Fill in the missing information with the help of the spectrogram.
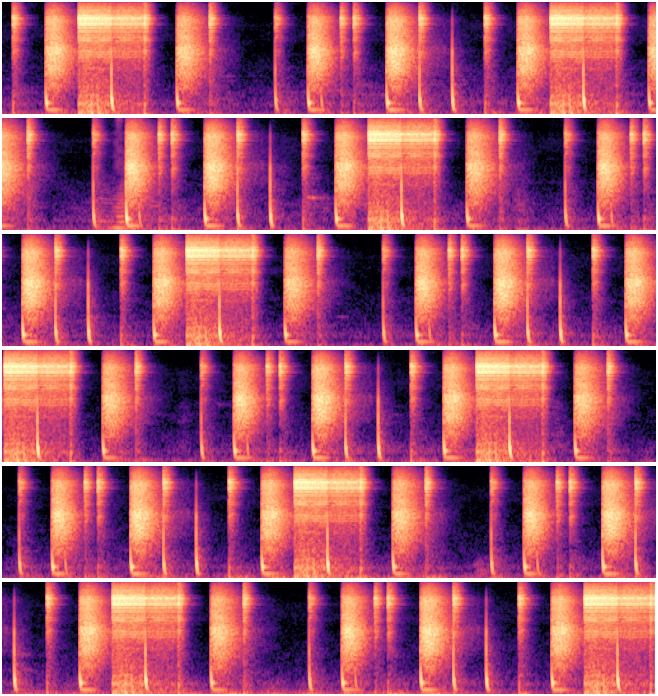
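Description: Looped drum rhythm for a Turkish halay dance, quick sharp hits with little bass, the same phrase coming round about every three and a half seconds with a louder accent.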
